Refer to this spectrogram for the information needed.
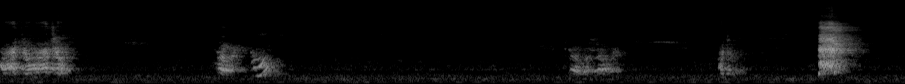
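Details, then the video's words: Male Indian ringneck parakeet, raw and still learning, loudly practising Urdu words and phrases such as "kia howa" and "kia hogaya": five short, hoarse speech-like bursts spaced a second or two apart, the last a sharp screech. "MY Talking Raw Male parrot try to learn words loudly (kia bol rha ho me,kia howa,kia hogaya,Mithu he"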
